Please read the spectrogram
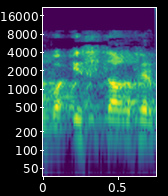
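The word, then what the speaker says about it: وَاسْتَغْفِرْ: ना व मैंने बताया ये अलिफ जब कहीं दरमियान में आएगा ना तो साइलेंट हो जाता है ये ताकि आसान हो वस्तफिर पढ़ना मुश्किल है तो पढ़ते क्या है वस्तफिर लिखा जाता है पढ़ा नहीं जाएगा वस्तफिर हु का माना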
